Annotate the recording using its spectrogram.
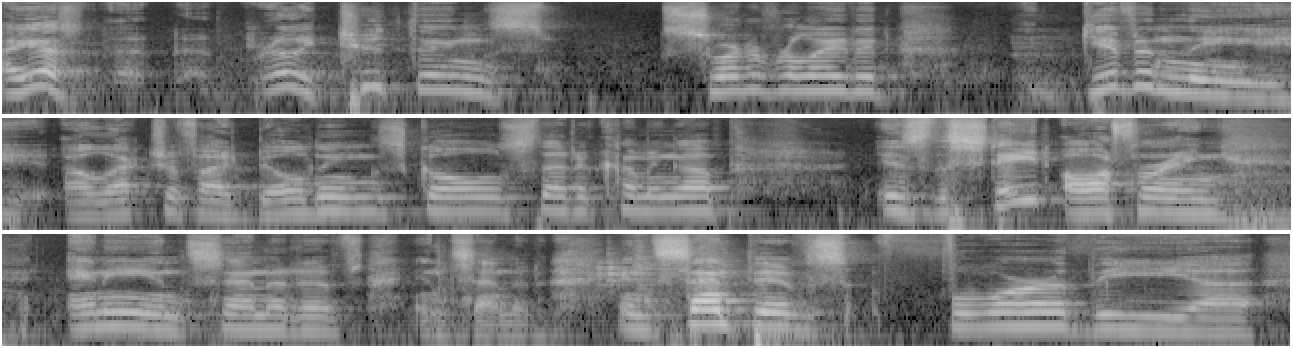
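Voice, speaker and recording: A woman's lively intonation at a fairly slow pace, over noticeable background noise. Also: medium pitch for a woman. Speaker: audience member asking a question. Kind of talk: audience question. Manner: loud.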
